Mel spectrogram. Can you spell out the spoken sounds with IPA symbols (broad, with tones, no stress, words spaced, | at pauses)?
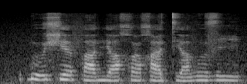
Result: ɓɯ˧˩˧ xʲɛ˥˧fa˧˩˧nʲa˧˩˧ χɵ˧˩˧χæ˧˩˧ tʲa˧˩˧vɯ˥˧zi˥˧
